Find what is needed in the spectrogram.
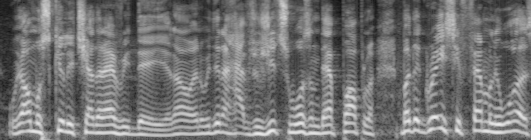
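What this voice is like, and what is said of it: Foreign, Brazilian-accented English. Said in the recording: “when I left Brazil ... with my accent, they thought I was a dishwasher”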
